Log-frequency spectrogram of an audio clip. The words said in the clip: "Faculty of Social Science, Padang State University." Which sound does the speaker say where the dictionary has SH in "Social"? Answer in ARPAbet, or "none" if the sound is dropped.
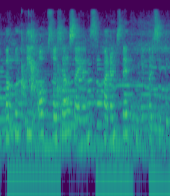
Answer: S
